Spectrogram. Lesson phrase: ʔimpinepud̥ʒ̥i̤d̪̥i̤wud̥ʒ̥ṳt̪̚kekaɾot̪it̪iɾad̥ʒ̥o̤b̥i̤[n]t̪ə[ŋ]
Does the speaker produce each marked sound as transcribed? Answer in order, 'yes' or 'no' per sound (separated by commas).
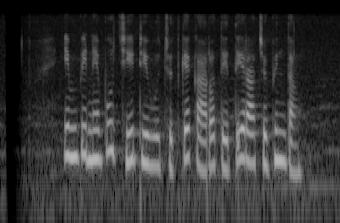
yes, yes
